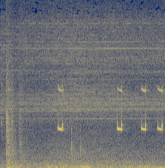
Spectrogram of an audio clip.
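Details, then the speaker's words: York packaged rooftop unit not cooling, one of two circuits down; a leak detector chirps faster and faster over the equipment rumble at a rusted condenser coil with torn fins, which is slightly hissing; the leaking coil is judged finished. "I can hear that thing man can hear it it's slightly hissing away this coil's done man"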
